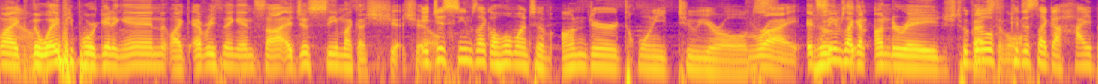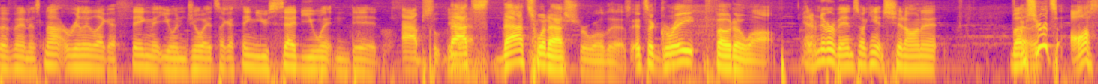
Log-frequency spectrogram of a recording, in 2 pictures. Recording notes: Banter before the Shantytown Pub Open Mic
